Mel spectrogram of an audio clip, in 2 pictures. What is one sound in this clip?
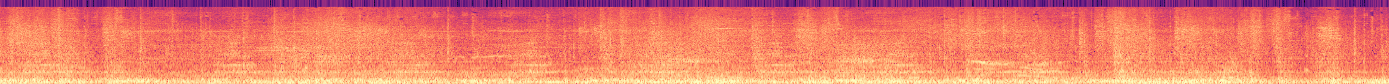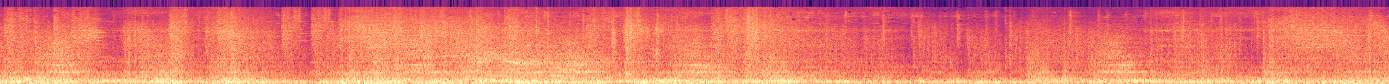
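Weapons clash repeatedly in a game battle.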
